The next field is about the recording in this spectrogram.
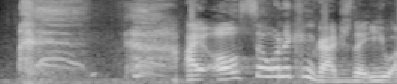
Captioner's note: laughter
